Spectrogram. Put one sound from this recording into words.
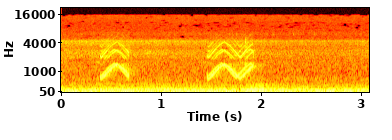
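A siren whoops in short rising and falling bursts.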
